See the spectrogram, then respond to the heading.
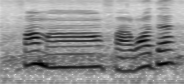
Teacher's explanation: فما فرض نون ساکن کے بعد فا کے حروف اکفا کا قاعدہ کریں مینس کے نون ساکن کی آواز کو چھپانا ہے، فمن نہیں کہنا۔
